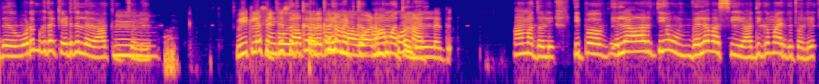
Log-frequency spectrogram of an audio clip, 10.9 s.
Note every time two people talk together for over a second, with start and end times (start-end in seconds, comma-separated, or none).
3.6-5.6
